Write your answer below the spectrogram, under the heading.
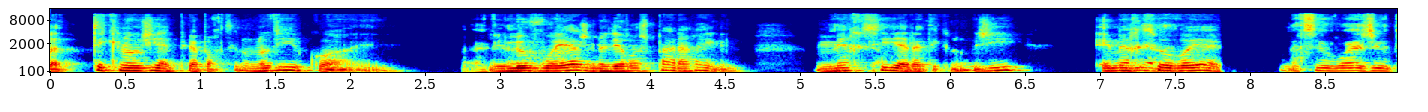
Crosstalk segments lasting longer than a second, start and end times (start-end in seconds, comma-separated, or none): none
